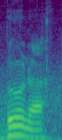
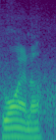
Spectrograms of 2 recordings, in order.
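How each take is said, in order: First: The word starts with a 'byoo' sound. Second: The word starts with a 'bway' sound. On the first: This is how locals say it. The speaker calls it right. "that's the way they pronounce it. They pronounce it Buna" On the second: This is not how locals say it. The speaker calls it wrong. "not Buena"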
